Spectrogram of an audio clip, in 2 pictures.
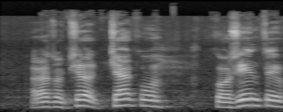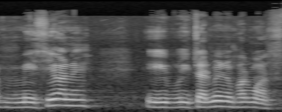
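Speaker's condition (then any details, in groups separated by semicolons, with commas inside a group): Parkinson's disease; treated 5 years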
